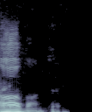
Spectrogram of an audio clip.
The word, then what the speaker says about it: Aivante: And for anybody listening, it's Aivante spelled with an I after the A, A I V A N T E dot com. So it looks like Ivante, but it's uh, it's pronounced right. Avante.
